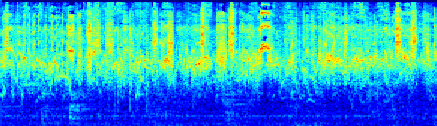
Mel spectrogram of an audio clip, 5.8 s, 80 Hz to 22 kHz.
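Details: Aviary budgerigars, 22 June 2025, mixing harsh short squawks with high chirps and warbled chatter from a crowded colony, the louder calls standing out roughly once a second.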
